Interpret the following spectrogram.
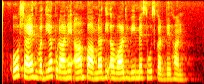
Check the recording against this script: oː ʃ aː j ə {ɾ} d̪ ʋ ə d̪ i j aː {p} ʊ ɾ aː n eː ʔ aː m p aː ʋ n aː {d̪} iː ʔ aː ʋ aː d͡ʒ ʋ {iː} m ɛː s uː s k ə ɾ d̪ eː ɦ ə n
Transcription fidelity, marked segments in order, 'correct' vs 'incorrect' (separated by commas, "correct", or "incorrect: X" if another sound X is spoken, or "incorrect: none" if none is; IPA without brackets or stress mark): incorrect: none, correct, correct, correct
